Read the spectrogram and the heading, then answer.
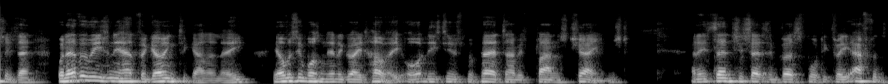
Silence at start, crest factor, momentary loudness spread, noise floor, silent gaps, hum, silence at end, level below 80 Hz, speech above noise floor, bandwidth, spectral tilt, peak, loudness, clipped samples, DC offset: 0 s; 16 dB; 10 LU; -57 dBFS; none; none; 0 s; -50 dBFS; 36 dB; 11.5 kHz; -6.5 dB/octave; -4 dBFS; -22 LUFS; under 0.1%; under 0.1%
